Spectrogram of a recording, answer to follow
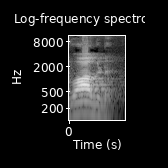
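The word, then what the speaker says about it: walked: stage यानी होता है जो बोलना चाहिए मंच की ओर धीरे से आगे बढ़े तो वॉक का सेकंड वॉक्ड एल को नहीं पढ़ना है साइलेंट है हिज काम फेस रेडिएटेड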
